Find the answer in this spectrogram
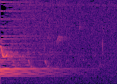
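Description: Ringing tail of a short chime-like music sting: several high bell-like tones sounding together fade away over about a second and a half, leaving faint background noise.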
